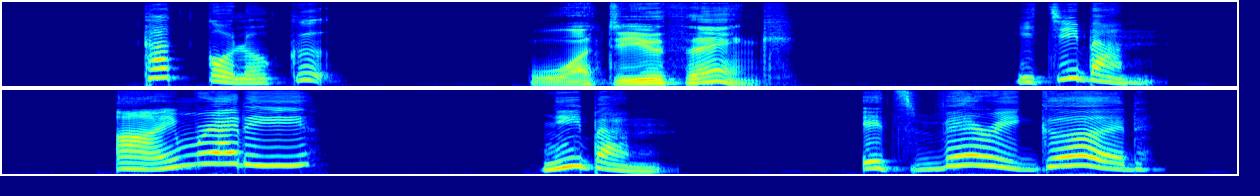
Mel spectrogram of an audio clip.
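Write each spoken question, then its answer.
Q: What do you think?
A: 2: It's very good.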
